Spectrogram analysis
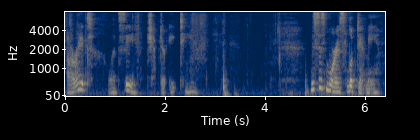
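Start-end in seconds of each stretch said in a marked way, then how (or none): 1.6-2.5 whisper. Real, not acted. Reading title before story.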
